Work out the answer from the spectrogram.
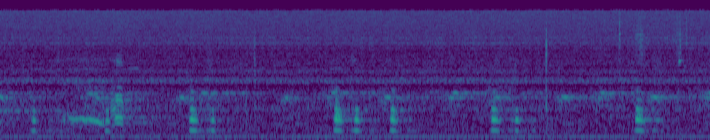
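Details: Trumpeter swans getting ready for bed, calling: a series of nasal, horn-like honks, singly and in short pairs, every second or so, over a steady low hum.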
